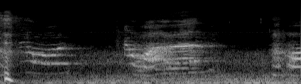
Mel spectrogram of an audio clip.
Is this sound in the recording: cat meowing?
yes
